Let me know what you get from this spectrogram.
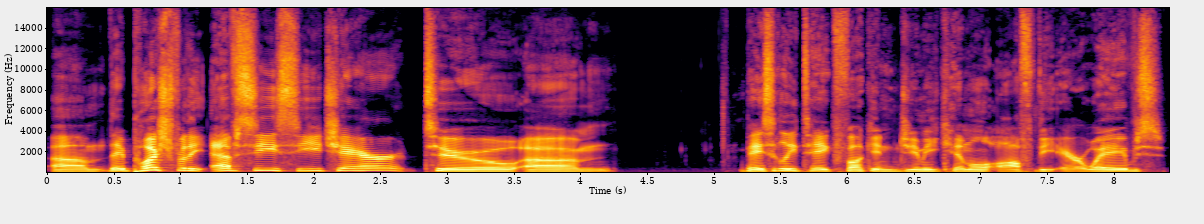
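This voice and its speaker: A man with a high, clear voice delivers loose livestream commentary. He talks like a showman one moment and rambles irreverently with plenty of swearing the next. The sound is dry and close, with a crisp, forceful edge. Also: slow, no echo. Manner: profane, slangy, irreverent. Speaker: live stream host.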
